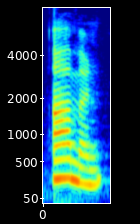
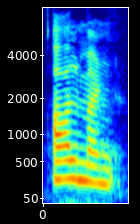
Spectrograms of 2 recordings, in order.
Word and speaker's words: almond: Yes, it is almond. It is not almond. We should say almond.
